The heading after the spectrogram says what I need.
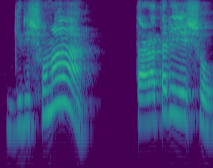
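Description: A woman playing a mother in a doll role-play vlog, coaxing and affectionate, gently scolding. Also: high voice, animated, a little fast.

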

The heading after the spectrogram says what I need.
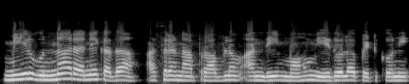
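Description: Woman storyteller, audiobook narration, mid pitch, slightly dull lo-fi audio. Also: little pitch movement, moderate pace. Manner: reads all characters in her own voice with little change.

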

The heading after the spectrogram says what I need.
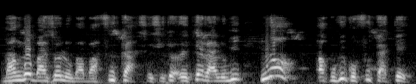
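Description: Talking fast in a high, husky, mellow voice with lively intonation, this man gives a street interview in a courtyard outside a building. He's Congolese, in his forties, wearing a lapel mic, and he presses his complaint about a family money dispute, repeating dates and figures and waving papers. There's no echo.

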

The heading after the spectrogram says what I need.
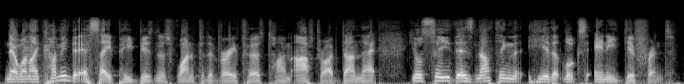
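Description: A man giving a relaxed screen-recorded software walkthrough, often repeating "very, very" as he clicks through menus. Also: lowish voice, fast talker, no room sound. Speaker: software trainer.

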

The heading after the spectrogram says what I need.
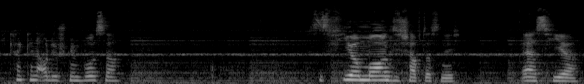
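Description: A woman playing a horror game and commenting, jumpy and excitable, often swearing and coaxing the monster on screen. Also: lowish voice, moderate pace. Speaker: let's player.

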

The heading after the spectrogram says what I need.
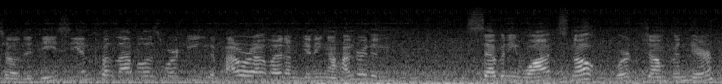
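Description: A middle-aged man giving a casual product demonstration outdoors, shouting over a running truck engine. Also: sits high, moderate pace, heavy background noise. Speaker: host of an RV camping channel reviewing gear. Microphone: camera a few steps away. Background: running truck engine, music.

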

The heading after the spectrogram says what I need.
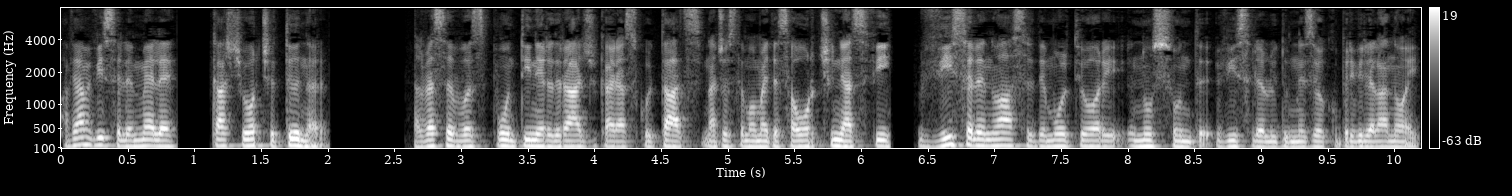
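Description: Creaky-voiced man giving earnest testimony. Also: medium pitch, little pitch movement, a little mellow. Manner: earnest, reflective, with hesitant restarts. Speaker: guest singer. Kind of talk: personal faith testimony. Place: TV studio.

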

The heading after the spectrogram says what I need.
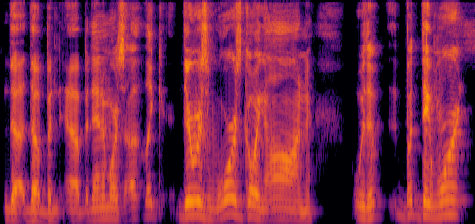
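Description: Heard on a laid-back podcast about war history, a co-host from Wisconsin, USA, makes emphatic explanations in a Wisconsin accent and curses often. He speaks at normal speed in a medium-pitched, slightly mellow voice.

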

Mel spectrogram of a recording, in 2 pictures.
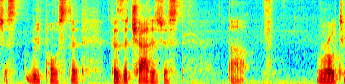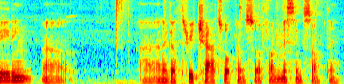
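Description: A man's voice: fairly low pitch, creaky. An older man from Canada's West Coast chatting casually on a home live stream while peeling garlic, rambling and repeating phrases. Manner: relaxed, rambling, repeats phrases, laughs often. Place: living room at home, indoors.

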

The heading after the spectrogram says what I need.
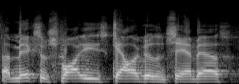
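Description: The audio is poor, with slight background noise, as a middle-aged man hosts a casual fishing report from his garage in front of a green screen. His mid-range voice is flat and normal in pace, and he talks unscripted into a lapel mic, wandering with many fillers, restarts and self-corrections.

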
